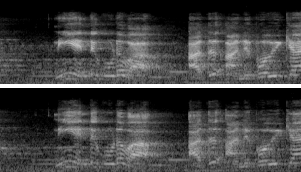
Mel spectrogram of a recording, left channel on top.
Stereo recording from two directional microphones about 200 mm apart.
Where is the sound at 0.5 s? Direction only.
20° right (ahead or behind).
